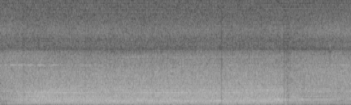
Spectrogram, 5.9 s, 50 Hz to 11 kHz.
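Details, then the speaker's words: 300 hp Siemens Allis motor and gear reducer driving a coke pulverizer mill, fed by a gravimetric belt feeder: even, steady roar with faint constant tone, no knocks or grinding; normal large electric motor running. "at this time we'll take a listen at the Mill so we can hear it in operation [Applause] [Music] [Applause] sound of the gar reducer and the sound of the 300 horow Seaman Alice motor"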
